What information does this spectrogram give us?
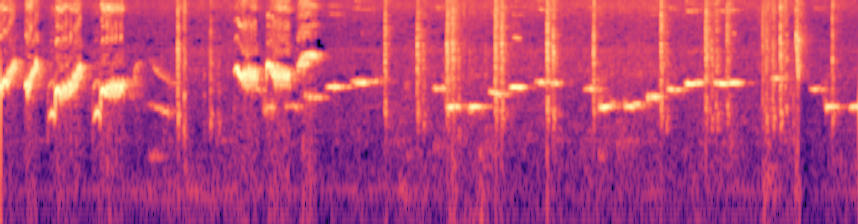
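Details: Bornean white-rumped shama giving kretekan song, meant to provoke other shamas into answering: loud rising whistles and slurred notes at the start, then quieter repeated whistled phrases laced with sharp dry clicks throughout.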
